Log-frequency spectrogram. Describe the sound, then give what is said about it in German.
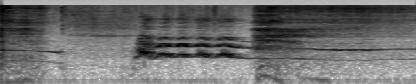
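A dog barks at night in one short, yelping burst lasting about a second, set against a quiet background with a faint steady hum before and after. “Dieses Hundevieh, das kläfft einen ja in Grund und Boden hinein.”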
